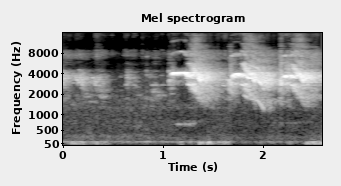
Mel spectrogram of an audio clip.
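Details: Green pet talking parrot giving bright, high-pitched chattering squawks after a quiet start, with faint low background hum.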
